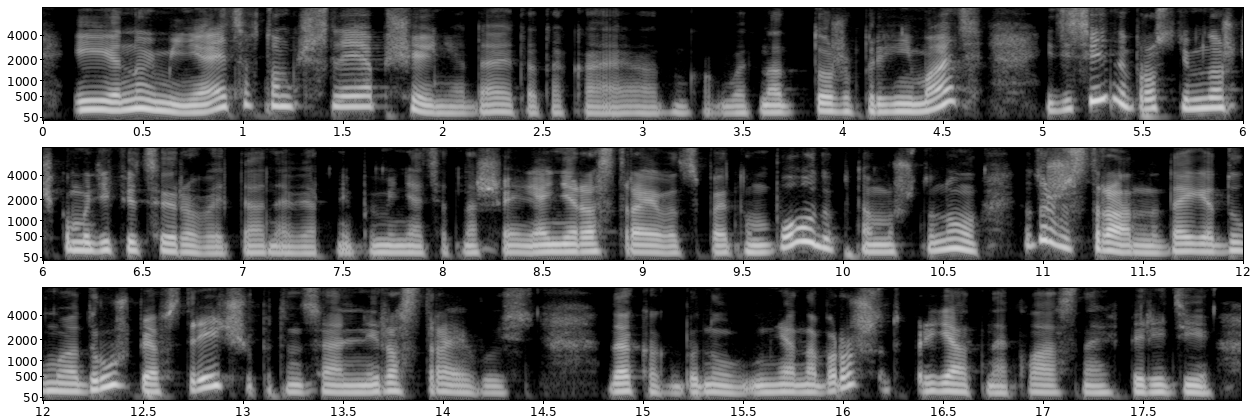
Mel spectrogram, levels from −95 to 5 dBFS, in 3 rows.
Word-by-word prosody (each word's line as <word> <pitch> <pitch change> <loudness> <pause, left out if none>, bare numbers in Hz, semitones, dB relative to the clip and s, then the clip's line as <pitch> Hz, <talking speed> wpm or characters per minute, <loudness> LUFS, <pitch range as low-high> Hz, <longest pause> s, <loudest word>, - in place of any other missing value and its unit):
И, 190 -1 +5
ну 210 +4 +5
и - - +5
меняется 170 - +2
в - - -22
том 260 -1 +2
числе 255 0 -1
и - - +4
общение, 145 - -2
да? 145 +5 -3
Это 135 -3 -9
такая, 125 -1 -7
ну 135 - -8
как 130 - -16
бы, 130 +1 -6
это 130 - -8
надо 140 -1 0
тоже 160 -1 +1
принимать 155 - +1 0.3
и 170 - -5
действительно 330 - +4
просто 215 0 -1
немножечко 225 -2 +2
модифицировать, 165 -7 0
да, 135 0 -2
наверно. 125 -1 -5
И - - -8
поменять 140 -1 -2
отношение, 140 0 -2
а - - +5
не 155 +1 +5
расстраиваться 145 -4 0
по - - -6
этому 140 0 -1
поводу, 295 - +5
потому 150 -6 -2
что, 170 +3 -7
ну, 195 -1 +3 0.3
тоже 360 -11 +4
странно, 140 -10 +3
да? 160 - 0
Я 160 -1 +2
думаю 170 +2 +1
о - - 0
дружбе, 215 - +3
о - - -4
встрече 225 - 0
потенциальной 145 -1 -2
и - - 0
расстраиваюсь. 140 -5 -4 0.4
Да 160 +1 +3
как 145 -4 -9
бы, 135 +3 -4
ну, 145 -2 0
у 135 +2 -3
меня 150 +1 +1
наоборот 150 - 0
что-то 180 -9 -13
приятное, 155 -5 -1
классное 140 +1 -4
впереди, 140 -1 -1
150 Hz, 205 wpm, -23 LUFS, 140-180 Hz, 0.4 s, И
